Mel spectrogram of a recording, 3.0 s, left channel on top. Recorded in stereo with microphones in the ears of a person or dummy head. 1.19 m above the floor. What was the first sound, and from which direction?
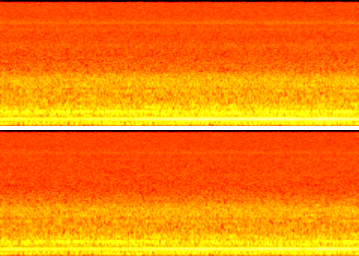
Only background noise.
